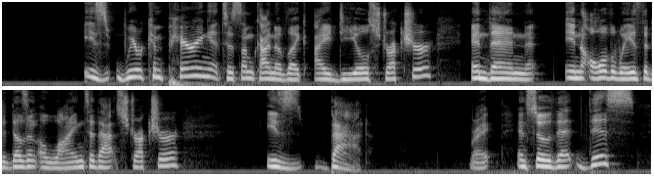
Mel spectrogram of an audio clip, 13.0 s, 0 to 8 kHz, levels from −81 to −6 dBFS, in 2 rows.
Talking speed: 145 wpm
